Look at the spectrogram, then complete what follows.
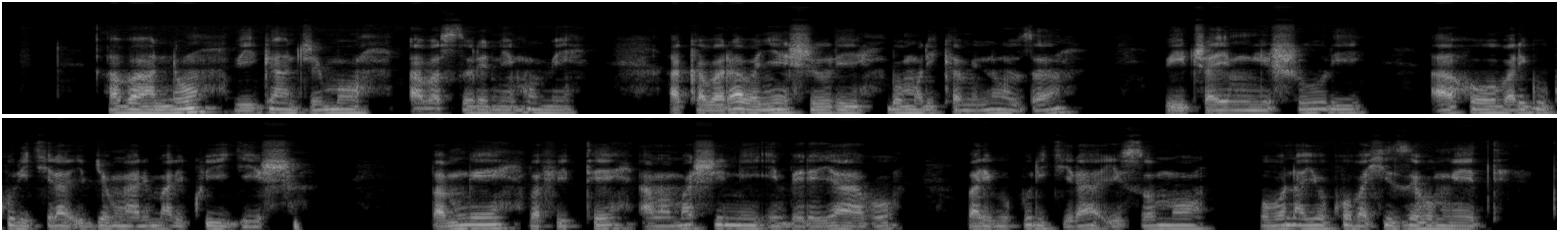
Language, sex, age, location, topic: Kinyarwanda, male, 25-35, Nyagatare, education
